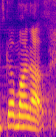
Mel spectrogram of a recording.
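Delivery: ordinary talk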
